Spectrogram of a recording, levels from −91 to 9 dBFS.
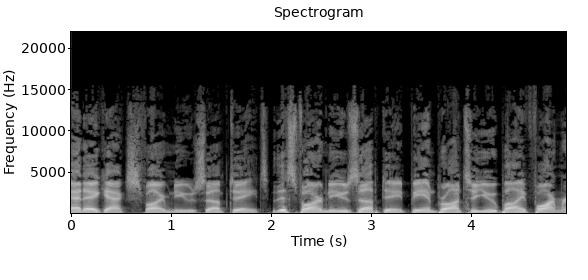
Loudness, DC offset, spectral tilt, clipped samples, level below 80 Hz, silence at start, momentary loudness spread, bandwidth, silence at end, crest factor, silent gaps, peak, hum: -17 LUFS; under 0.1%; -5 dB/octave; under 0.1%; -30 dBFS; 0 s; 5 LU; 15 kHz; 0 s; 14 dB; none; -2 dBFS; none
